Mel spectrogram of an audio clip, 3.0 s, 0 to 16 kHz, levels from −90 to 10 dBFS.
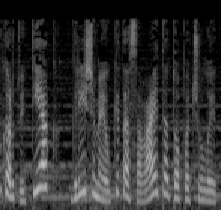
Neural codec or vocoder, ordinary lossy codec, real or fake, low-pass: none; MP3, 48 kbps; real; 14.4 kHz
